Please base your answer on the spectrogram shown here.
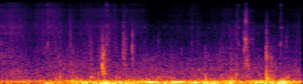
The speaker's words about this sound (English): We are driving in snow. Lots of snow.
